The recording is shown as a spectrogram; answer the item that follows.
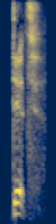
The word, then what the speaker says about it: dit: The Dutch I in this word is pronounced like the I in the English word hit. Try to read number 1. – Dit.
